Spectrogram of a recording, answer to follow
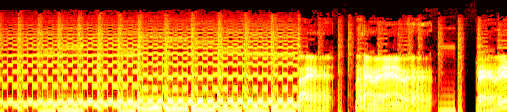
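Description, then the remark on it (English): Chiptune-style Balloon Fight video game music with a bouncing, stepping bass line under bright buzzy melody tones, turning into warbling, choppy synth notes with short abrupt gaps, like a clumsy remix. “Do you like my remix?”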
